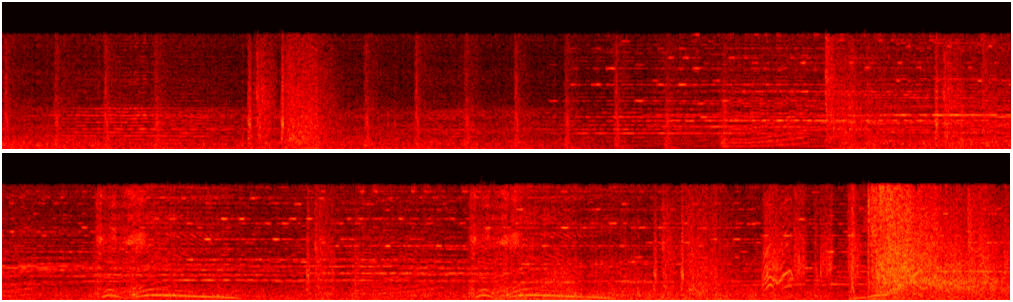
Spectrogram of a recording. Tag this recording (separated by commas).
Music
